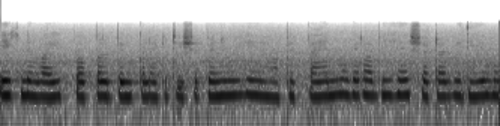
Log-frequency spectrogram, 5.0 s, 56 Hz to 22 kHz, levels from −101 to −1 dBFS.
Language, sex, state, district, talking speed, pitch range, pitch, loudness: Hindi, female, Delhi, New Delhi, 250 wpm, 230-240 Hz, 235 Hz, -16 LUFS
